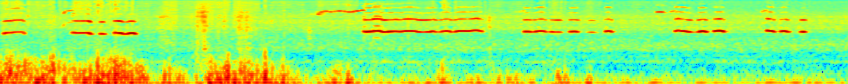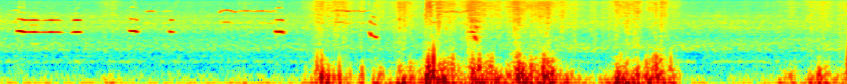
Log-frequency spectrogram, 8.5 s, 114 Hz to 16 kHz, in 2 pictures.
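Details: Two parent common kestrels arguing, recorded in the Netherlands on 6 June 2020: a steady series of short, clipped high notes repeated a few times a second, over low rumbling and bumping noise that grows louder near the end.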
